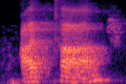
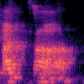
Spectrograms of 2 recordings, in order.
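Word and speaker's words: אתה: एफ लिखा होगा So, here's the word, atta, everybody say atta.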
